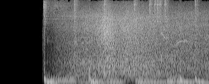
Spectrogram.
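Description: Ocean waves surge and break on a beach, a steady loud wash of surf with rumbling low swells rising and falling, starting abruptly after a short silence.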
